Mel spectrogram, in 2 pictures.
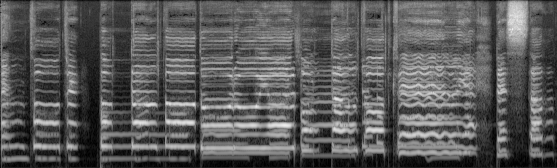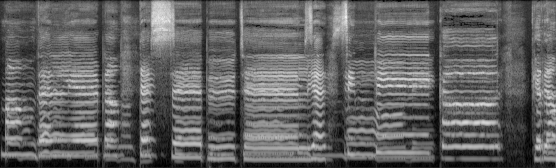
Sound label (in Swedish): Bas, seniorkor; korsang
